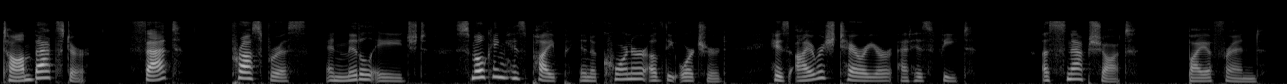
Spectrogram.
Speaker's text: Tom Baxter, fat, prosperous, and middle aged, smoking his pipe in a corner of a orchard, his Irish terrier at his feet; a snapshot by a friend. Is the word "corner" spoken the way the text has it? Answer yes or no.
yes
